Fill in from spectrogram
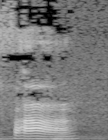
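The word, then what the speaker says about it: pho: Do you pronounce it fo or fo? – Oh my gosh, Damo's gonna kill us if we get this wrong. – It's fa.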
